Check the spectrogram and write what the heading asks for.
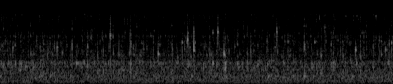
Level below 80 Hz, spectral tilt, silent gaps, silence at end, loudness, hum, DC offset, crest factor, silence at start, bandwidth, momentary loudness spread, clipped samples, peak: -74 dBFS; -2.5 dB/octave; none; 0 s; -46 LUFS; none; under 0.1%; 28 dB; 0 s; 11.5 kHz; 6 LU; under 0.1%; -18 dBFS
